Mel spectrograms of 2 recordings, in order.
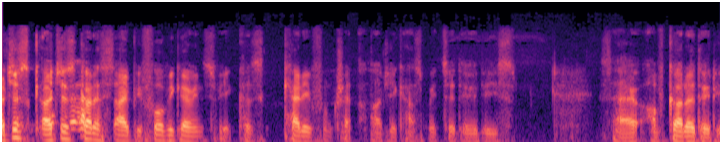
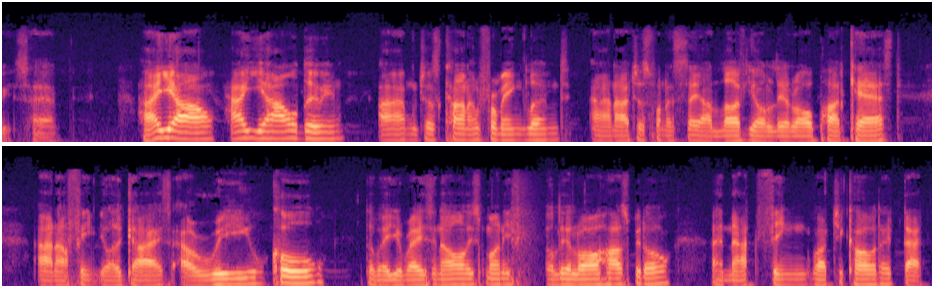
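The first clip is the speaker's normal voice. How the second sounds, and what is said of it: Put-on Texan accent. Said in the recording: “I've got to talk Texan.”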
